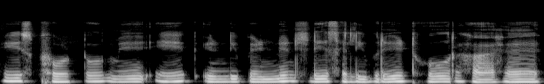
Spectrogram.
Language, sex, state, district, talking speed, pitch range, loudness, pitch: Hindi, male, Jharkhand, Palamu, 110 wpm, 125-135 Hz, -15 LUFS, 130 Hz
